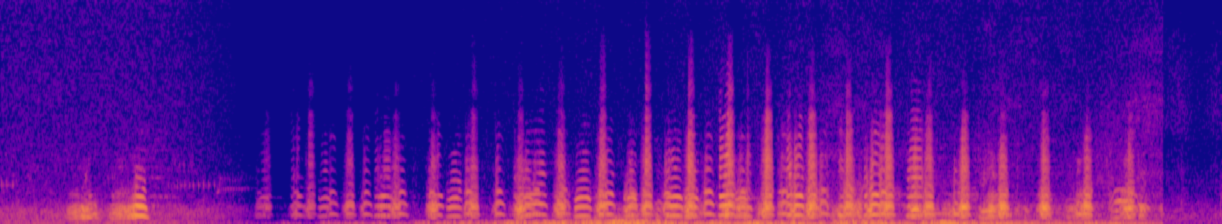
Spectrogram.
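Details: Canada Geese in southern Alberta's Oldman River Valley in spring, bathing before choosing nest sites, honk: two loud calls, a brief pause, then a fast overlapping burst of nasal honks from several birds, with low rumbling noise underneath.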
